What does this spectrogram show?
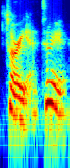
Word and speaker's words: Toria: Is it Toria? Yeah, like Victoria without the bit.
